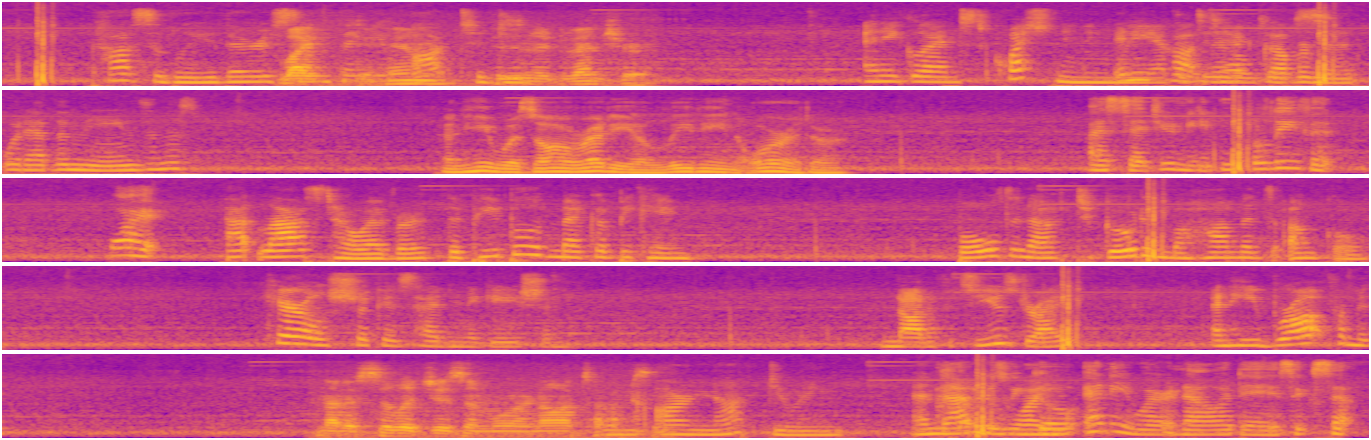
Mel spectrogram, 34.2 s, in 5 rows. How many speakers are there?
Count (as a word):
seven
